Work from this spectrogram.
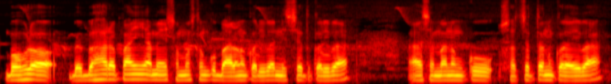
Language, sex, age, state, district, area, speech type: Odia, male, 30-45, Odisha, Kendrapara, urban, spontaneous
